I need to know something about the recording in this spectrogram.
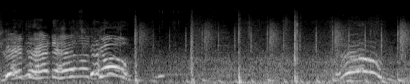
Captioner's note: helmet bump; fist bumps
